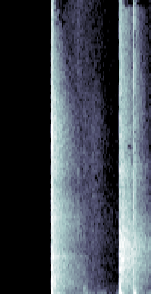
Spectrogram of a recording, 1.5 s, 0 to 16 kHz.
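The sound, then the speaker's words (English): Sharp, crisp hand claps made for audio sync, with no talking: one loud clap, a pause of about half a second, then two quick claps in close succession, each ringing out briefly before fading. “How about 1, 2, 3? 1, 2, 3. Clap.”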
